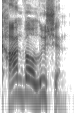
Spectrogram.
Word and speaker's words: convolution: times as needed the first step is Con convolution is actually how you say it convolution the math is about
